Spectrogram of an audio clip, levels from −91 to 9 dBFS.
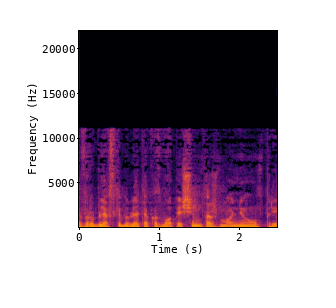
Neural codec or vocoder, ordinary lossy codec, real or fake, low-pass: vocoder, 44.1 kHz, 128 mel bands, Pupu-Vocoder; MP3, 48 kbps; fake; 14.4 kHz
